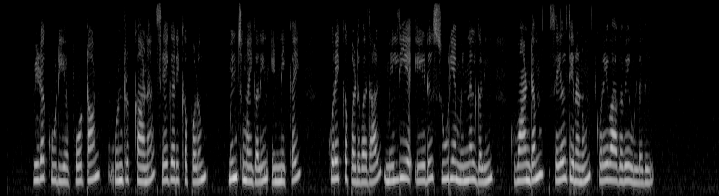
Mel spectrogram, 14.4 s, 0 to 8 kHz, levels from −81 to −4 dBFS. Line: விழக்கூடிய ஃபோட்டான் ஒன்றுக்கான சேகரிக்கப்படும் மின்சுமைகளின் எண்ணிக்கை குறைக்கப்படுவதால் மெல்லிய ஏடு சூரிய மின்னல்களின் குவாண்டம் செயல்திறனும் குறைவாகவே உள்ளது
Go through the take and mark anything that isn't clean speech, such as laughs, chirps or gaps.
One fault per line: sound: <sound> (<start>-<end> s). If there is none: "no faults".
no faults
